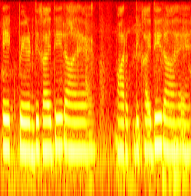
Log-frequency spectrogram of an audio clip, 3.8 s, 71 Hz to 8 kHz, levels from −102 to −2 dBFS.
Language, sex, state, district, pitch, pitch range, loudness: Hindi, female, Haryana, Charkhi Dadri, 215 Hz, 210-220 Hz, -14 LUFS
